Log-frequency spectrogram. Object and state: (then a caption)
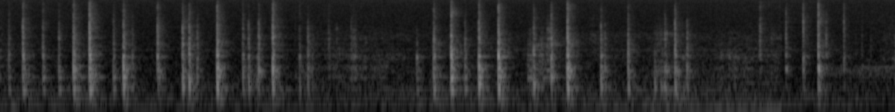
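Cardboard box tapped with fingernails. Long nails tap the sides and front of a hollow, pink printed cardboard Barbie box with a doll inside. A quick, irregular string of short, dry, hollow taps with bright clicky edges, some sharper and louder, pauses briefly in the middle and then tapers off to softer taps at the end.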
